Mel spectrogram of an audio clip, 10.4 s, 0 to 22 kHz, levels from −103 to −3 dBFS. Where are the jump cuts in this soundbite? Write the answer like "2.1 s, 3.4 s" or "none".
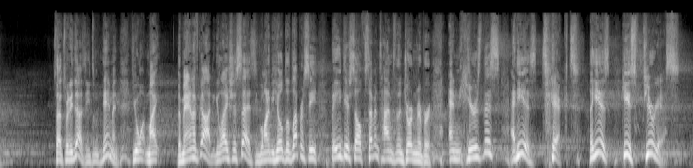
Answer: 1.4 s, 6.9 s, 8.8 s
